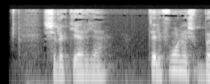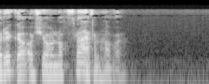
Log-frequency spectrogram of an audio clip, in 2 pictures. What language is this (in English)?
Western Frisian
